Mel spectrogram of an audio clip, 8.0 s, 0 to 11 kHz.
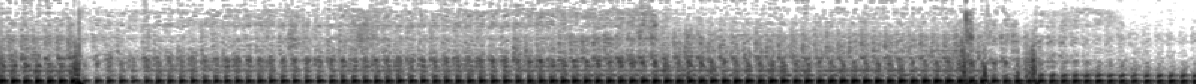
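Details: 2008 Suzuki Satria FU 150, 17 years old, unused for 3 years, just after a full engine overhaul, 43 km on the speedometer since it was fitted: steady putter of about three beats a second with no knocks, music in the background. Fairly smooth normal idle.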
